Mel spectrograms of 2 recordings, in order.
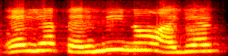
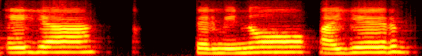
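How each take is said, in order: First: "terminó" said as ter-MI-no, middle syllable stressed; stress moved to MI. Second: "terminó" stressed on the last syllable, ter-mi-NÓ; stress on final NÓ. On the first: Teacher changes the accent to test sense, saying ter-MI-no. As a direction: shift the weight of "terminó" back onto MI. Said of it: "Ya no va a decir terminó". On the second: Teacher reads the original sentence, stressing ter-mi-NÓ. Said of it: "aquí decía". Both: Shown as a demonstration.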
